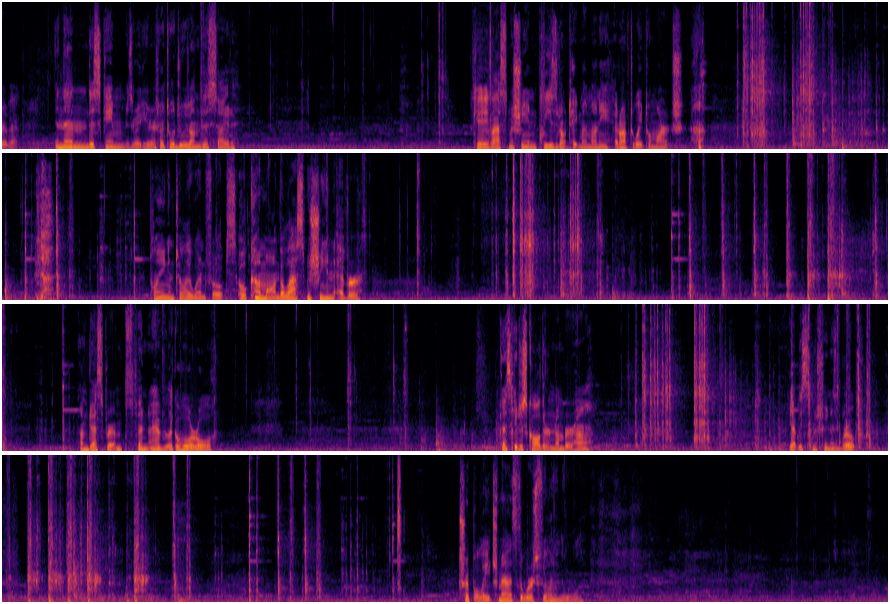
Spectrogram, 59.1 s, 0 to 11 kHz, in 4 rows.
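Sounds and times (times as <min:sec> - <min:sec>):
vending machine metallic clicks: 0:22.9 - 0:31.0, 0:39.9 - 0:51.1.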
